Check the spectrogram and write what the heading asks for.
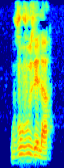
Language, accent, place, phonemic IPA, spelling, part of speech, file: French, France, Lyon, /vu.vu.ze.la/, vuvuzela, noun, LL-Q150 (fra)-vuvuzela.wav
- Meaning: vuvuzela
